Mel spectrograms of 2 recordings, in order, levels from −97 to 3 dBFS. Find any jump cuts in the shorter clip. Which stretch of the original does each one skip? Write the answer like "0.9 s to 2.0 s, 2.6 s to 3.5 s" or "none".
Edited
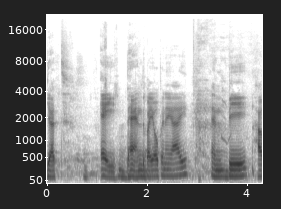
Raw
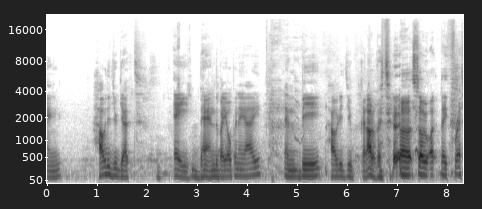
none

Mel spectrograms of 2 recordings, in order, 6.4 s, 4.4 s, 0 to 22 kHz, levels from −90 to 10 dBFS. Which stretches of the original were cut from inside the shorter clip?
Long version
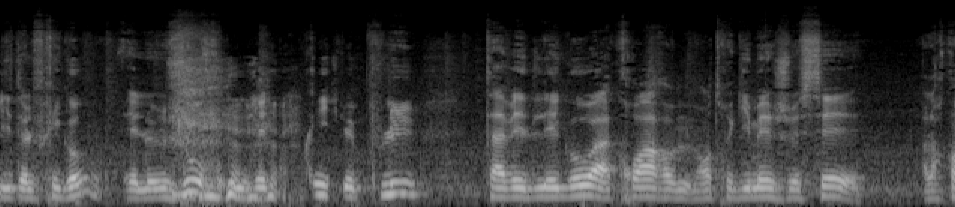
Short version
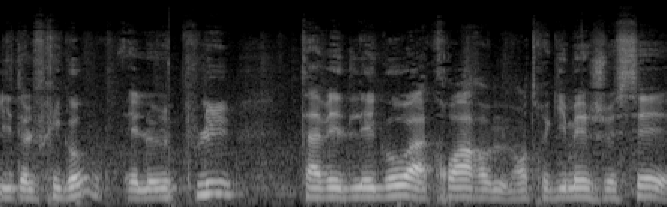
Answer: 1.2 s to 2.4 s

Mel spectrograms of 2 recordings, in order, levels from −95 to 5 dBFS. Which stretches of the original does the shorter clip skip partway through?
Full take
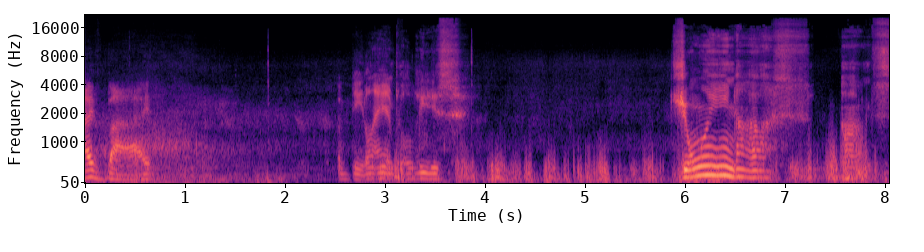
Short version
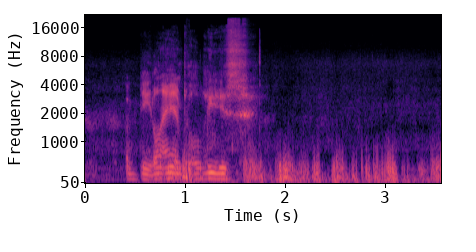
none

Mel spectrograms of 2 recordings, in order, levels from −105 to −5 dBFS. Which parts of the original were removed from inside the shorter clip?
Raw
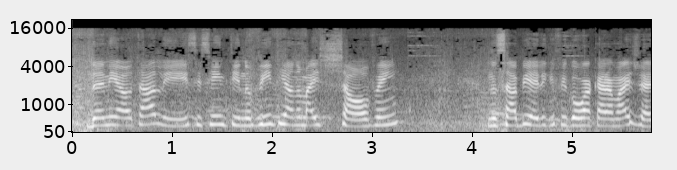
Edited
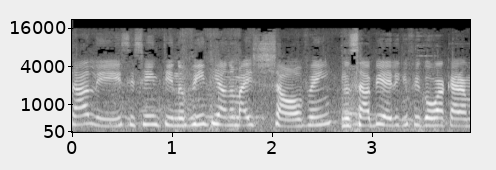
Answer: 3.3 s to 4.1 s

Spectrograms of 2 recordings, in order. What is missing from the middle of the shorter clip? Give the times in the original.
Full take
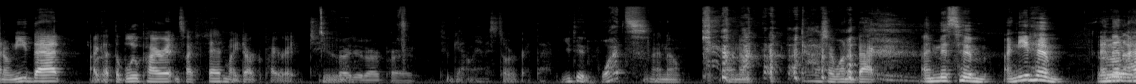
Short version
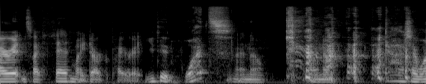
3.0 s to 5.6 s

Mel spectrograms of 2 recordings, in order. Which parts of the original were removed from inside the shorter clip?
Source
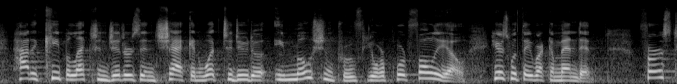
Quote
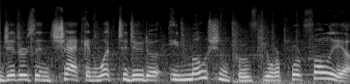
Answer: none

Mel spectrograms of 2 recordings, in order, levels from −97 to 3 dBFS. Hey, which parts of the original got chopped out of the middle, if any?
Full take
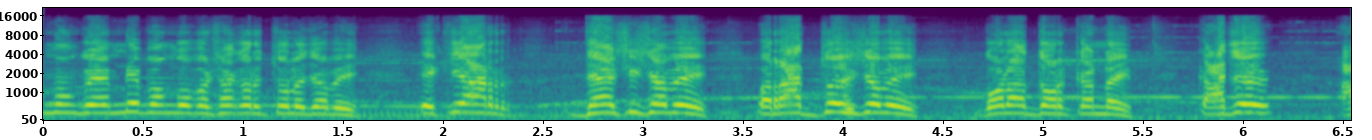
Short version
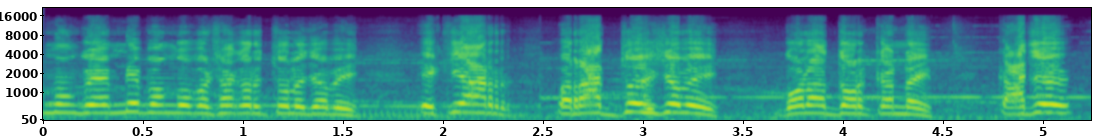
2.4 s to 3.4 s

